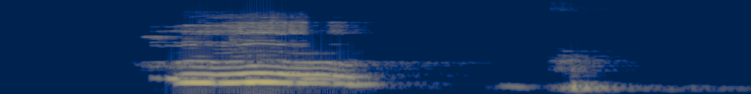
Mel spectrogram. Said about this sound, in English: I'm so sorry. I had to yawn right then and it happened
